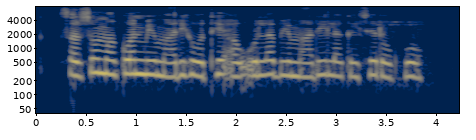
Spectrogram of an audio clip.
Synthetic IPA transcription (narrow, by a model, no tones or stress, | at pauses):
səɾsõmãkoːnbʱiːmaːɾiɦoːt̪ʰeʔa̰uʔolabiːmaːɾilakəɪseɾoːkʰboː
